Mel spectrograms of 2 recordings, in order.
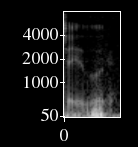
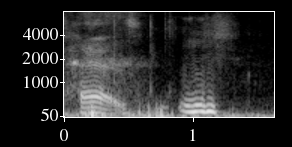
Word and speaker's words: Hazlitt: Yeah, it's pronounced Hazlitt. I never knew I that. thought it was Has.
